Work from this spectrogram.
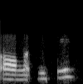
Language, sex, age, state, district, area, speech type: Assamese, male, 18-30, Assam, Morigaon, rural, conversation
